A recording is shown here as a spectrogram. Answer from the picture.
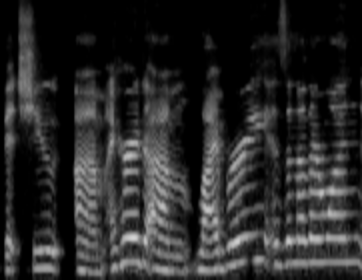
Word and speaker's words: LBRY: So I really think places like BitChute, I heard Library is another one. It's spelled weird. It's like LBRY.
